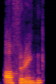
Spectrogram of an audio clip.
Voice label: "offering", Indian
